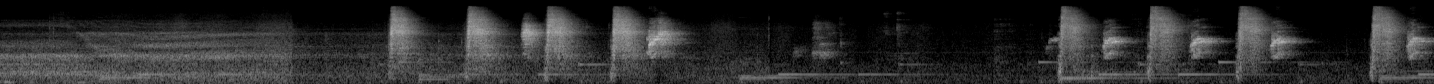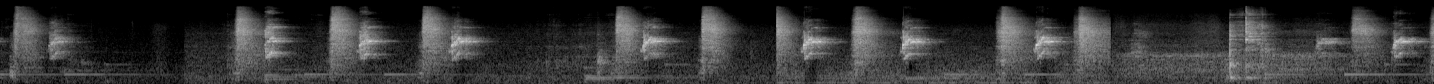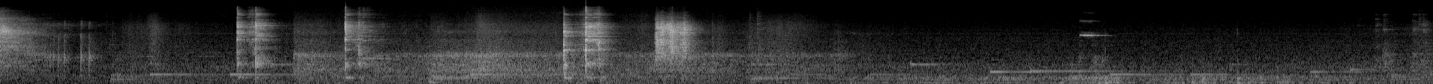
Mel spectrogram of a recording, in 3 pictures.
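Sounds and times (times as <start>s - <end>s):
parakeet chirping and squawking: 3.9s - 7.0s, 7.9s - 8.5s, 10.4s - 13.1s, 13.7s - 15.3s, 16.6s - 19.3s, 20.2s - 26.0s, 26.6s - 29.7s, 34.3s - 35.8s.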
